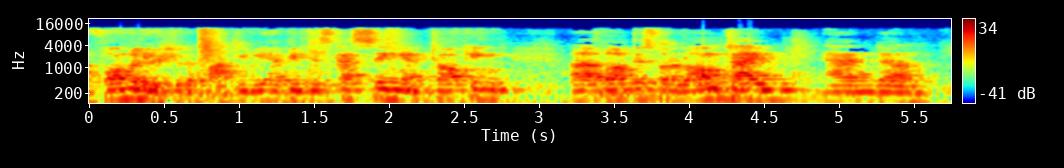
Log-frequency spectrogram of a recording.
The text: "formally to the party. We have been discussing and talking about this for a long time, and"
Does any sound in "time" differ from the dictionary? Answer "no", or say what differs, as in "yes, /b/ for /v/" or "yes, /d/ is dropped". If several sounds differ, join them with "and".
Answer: no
